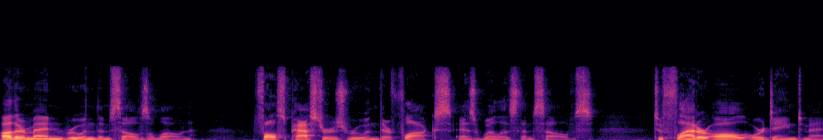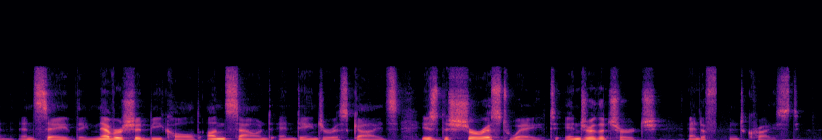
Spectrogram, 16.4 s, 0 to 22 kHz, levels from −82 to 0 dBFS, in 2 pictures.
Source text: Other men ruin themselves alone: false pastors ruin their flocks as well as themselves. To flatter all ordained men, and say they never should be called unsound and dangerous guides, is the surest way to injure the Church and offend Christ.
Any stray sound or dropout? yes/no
yes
